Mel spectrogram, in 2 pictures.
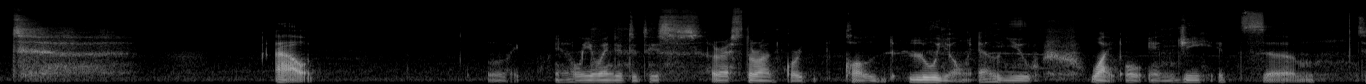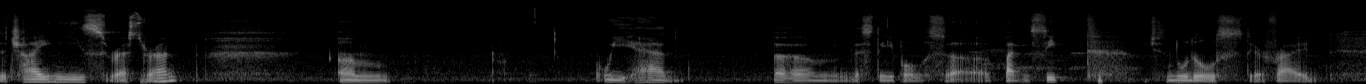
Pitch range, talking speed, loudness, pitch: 95-105 Hz, 70 wpm, -35 LUFS, 100 Hz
